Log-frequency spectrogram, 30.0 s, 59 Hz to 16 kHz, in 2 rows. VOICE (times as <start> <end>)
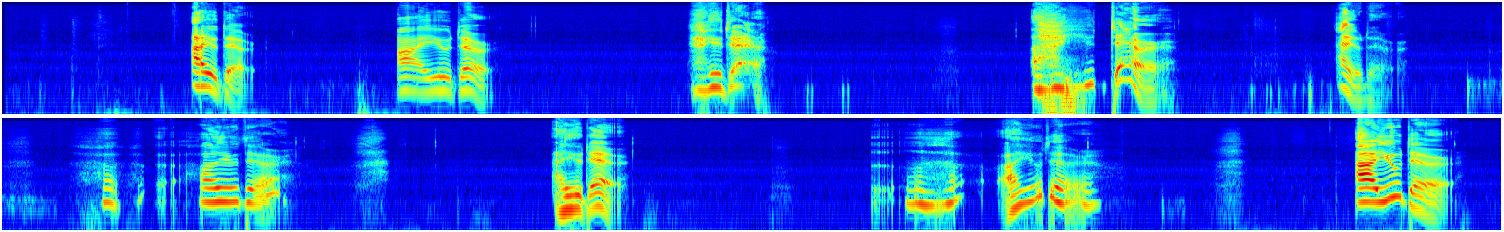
1.9 2.5, 4.0 4.9, 6.9 7.7, 10.3 11.8, 13.4 14.0, 16.0 17.9, 20.5 21.3, 23.7 26.0, 28.6 29.6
